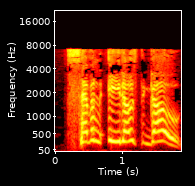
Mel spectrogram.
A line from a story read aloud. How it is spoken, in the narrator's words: gasped the journalist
